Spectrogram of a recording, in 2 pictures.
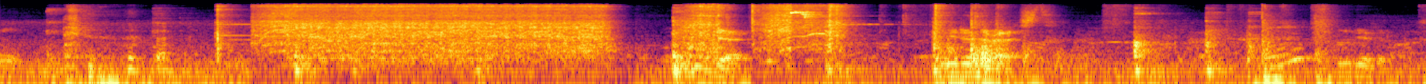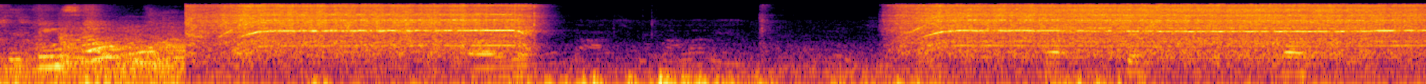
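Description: A power drill whirs loudly in bursts.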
